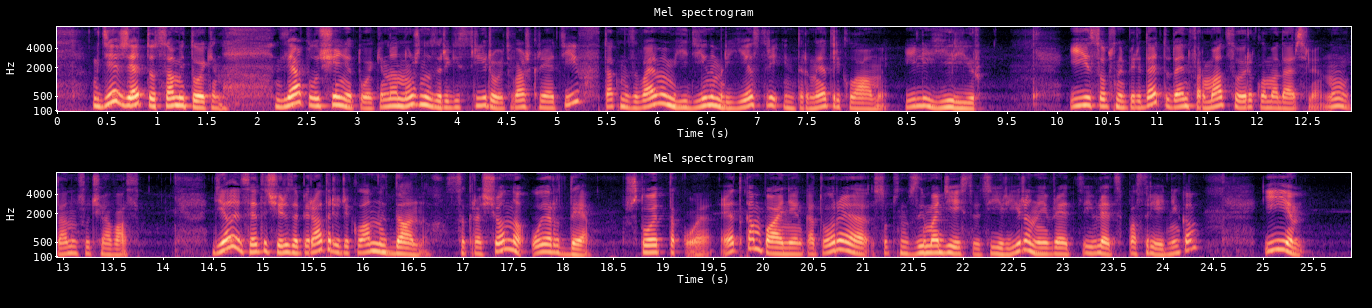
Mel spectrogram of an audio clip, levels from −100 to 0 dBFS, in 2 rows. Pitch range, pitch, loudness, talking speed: 170-225 Hz, 195 Hz, -19 LUFS, 130 wpm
